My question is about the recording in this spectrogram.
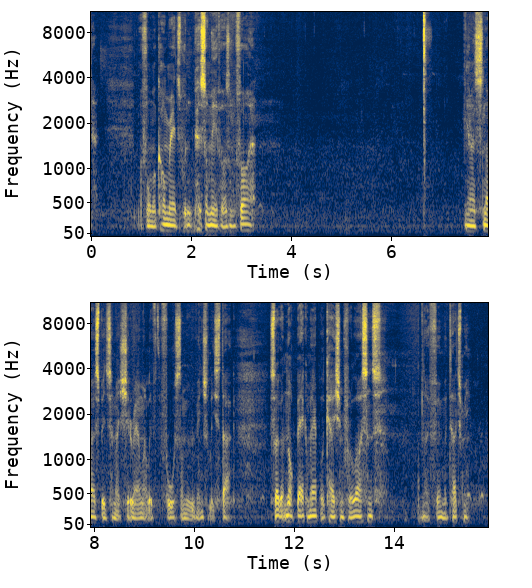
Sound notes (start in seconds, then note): none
